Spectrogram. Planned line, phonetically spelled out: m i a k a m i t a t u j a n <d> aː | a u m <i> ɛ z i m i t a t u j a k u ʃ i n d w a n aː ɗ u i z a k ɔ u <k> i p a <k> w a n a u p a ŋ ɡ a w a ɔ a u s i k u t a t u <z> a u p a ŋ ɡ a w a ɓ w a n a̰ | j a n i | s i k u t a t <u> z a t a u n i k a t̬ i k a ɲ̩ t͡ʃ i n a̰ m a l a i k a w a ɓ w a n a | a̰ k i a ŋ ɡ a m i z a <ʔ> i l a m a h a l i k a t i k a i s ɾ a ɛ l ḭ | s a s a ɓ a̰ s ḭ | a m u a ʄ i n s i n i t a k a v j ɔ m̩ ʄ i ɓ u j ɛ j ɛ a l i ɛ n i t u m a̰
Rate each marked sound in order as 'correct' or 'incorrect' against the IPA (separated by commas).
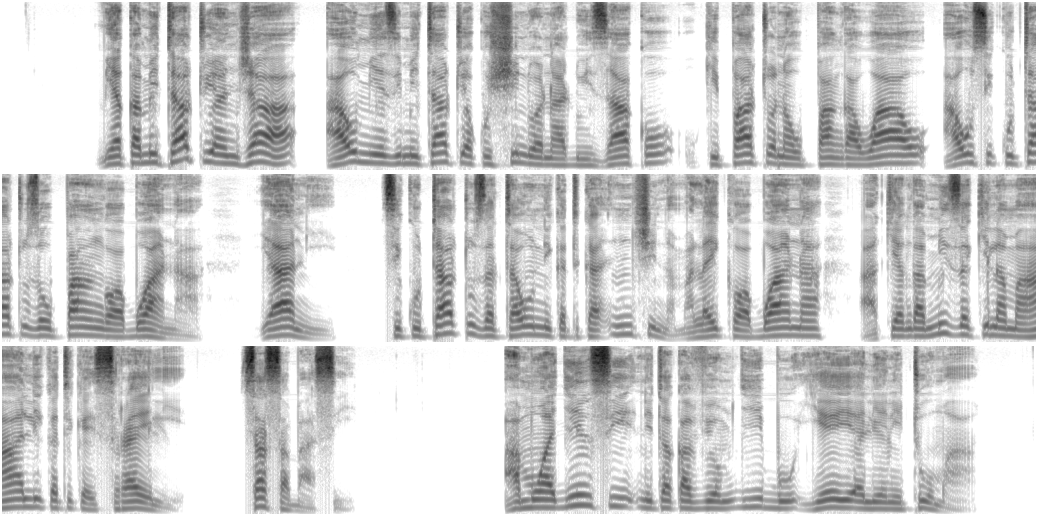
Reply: incorrect, correct, correct, incorrect, correct, correct, incorrect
